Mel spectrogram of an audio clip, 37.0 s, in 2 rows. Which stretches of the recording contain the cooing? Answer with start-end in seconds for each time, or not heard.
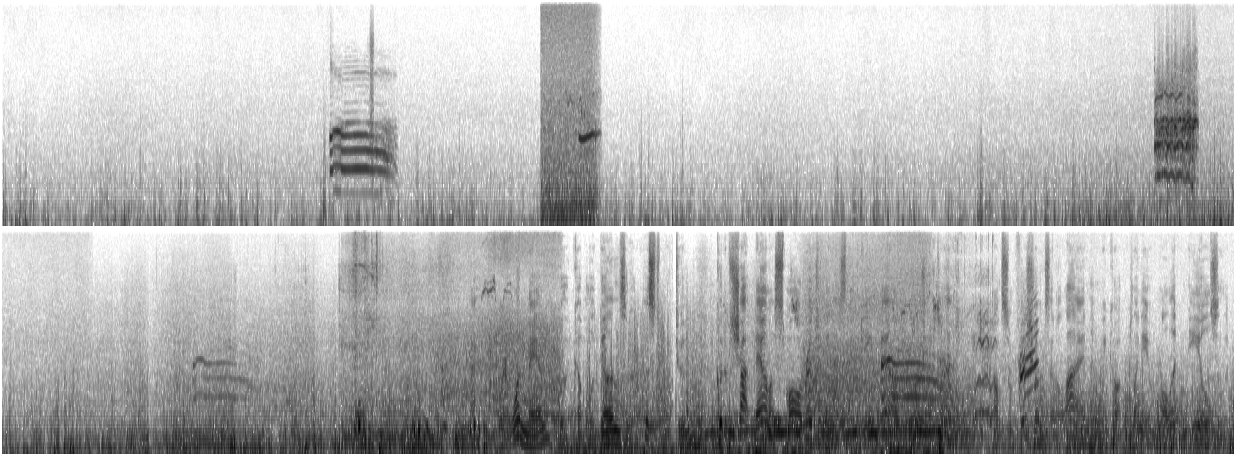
23.5-32.8.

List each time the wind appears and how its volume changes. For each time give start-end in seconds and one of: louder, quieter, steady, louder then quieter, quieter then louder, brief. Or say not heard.
0.0-36.9 louder.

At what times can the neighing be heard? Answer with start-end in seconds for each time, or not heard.
8.1-9.0, 17.2-17.9, 31.9-33.5.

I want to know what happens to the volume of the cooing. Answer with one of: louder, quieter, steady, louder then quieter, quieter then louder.
quieter then louder.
